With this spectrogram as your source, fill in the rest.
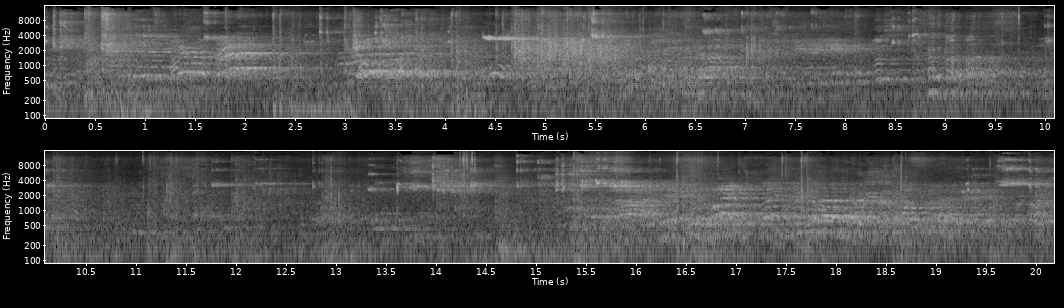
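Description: Young men and women call out and chatter in a large echoing hall.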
